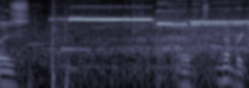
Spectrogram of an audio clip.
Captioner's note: whistle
